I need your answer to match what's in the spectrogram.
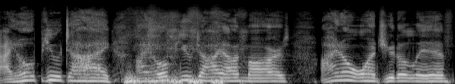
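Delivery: small, high, mild half-yelled outburst. Retelling listening to an audiobook while driving, imitating own screaming.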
